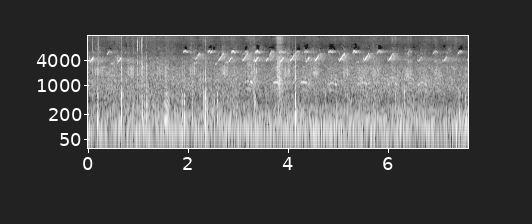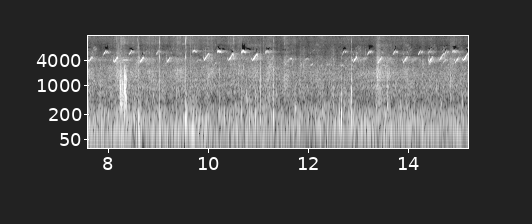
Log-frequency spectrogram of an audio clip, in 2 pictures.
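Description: A small bird chirping over and over in short, high, rising notes, about three a second, against open-air background noise. A few sharp clicks or knocks come through, the loudest about eight seconds in.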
